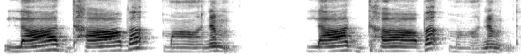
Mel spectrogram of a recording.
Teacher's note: So there is a half the followed by full Mahaprana dha.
